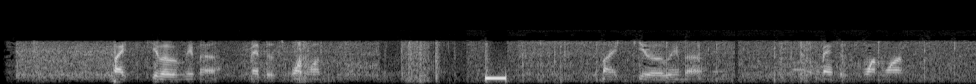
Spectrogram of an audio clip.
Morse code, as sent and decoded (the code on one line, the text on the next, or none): none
